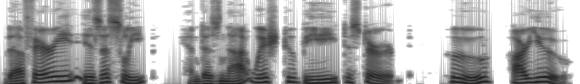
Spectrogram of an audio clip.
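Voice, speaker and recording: A man voicing a calm female snail in a storybook, drawing out words in a peaceful, unhelpful way. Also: mid-range voice, takes it slowly, no echo, studio quality, voice pushed up. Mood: sleepy, questioning. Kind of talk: storybook character voice.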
